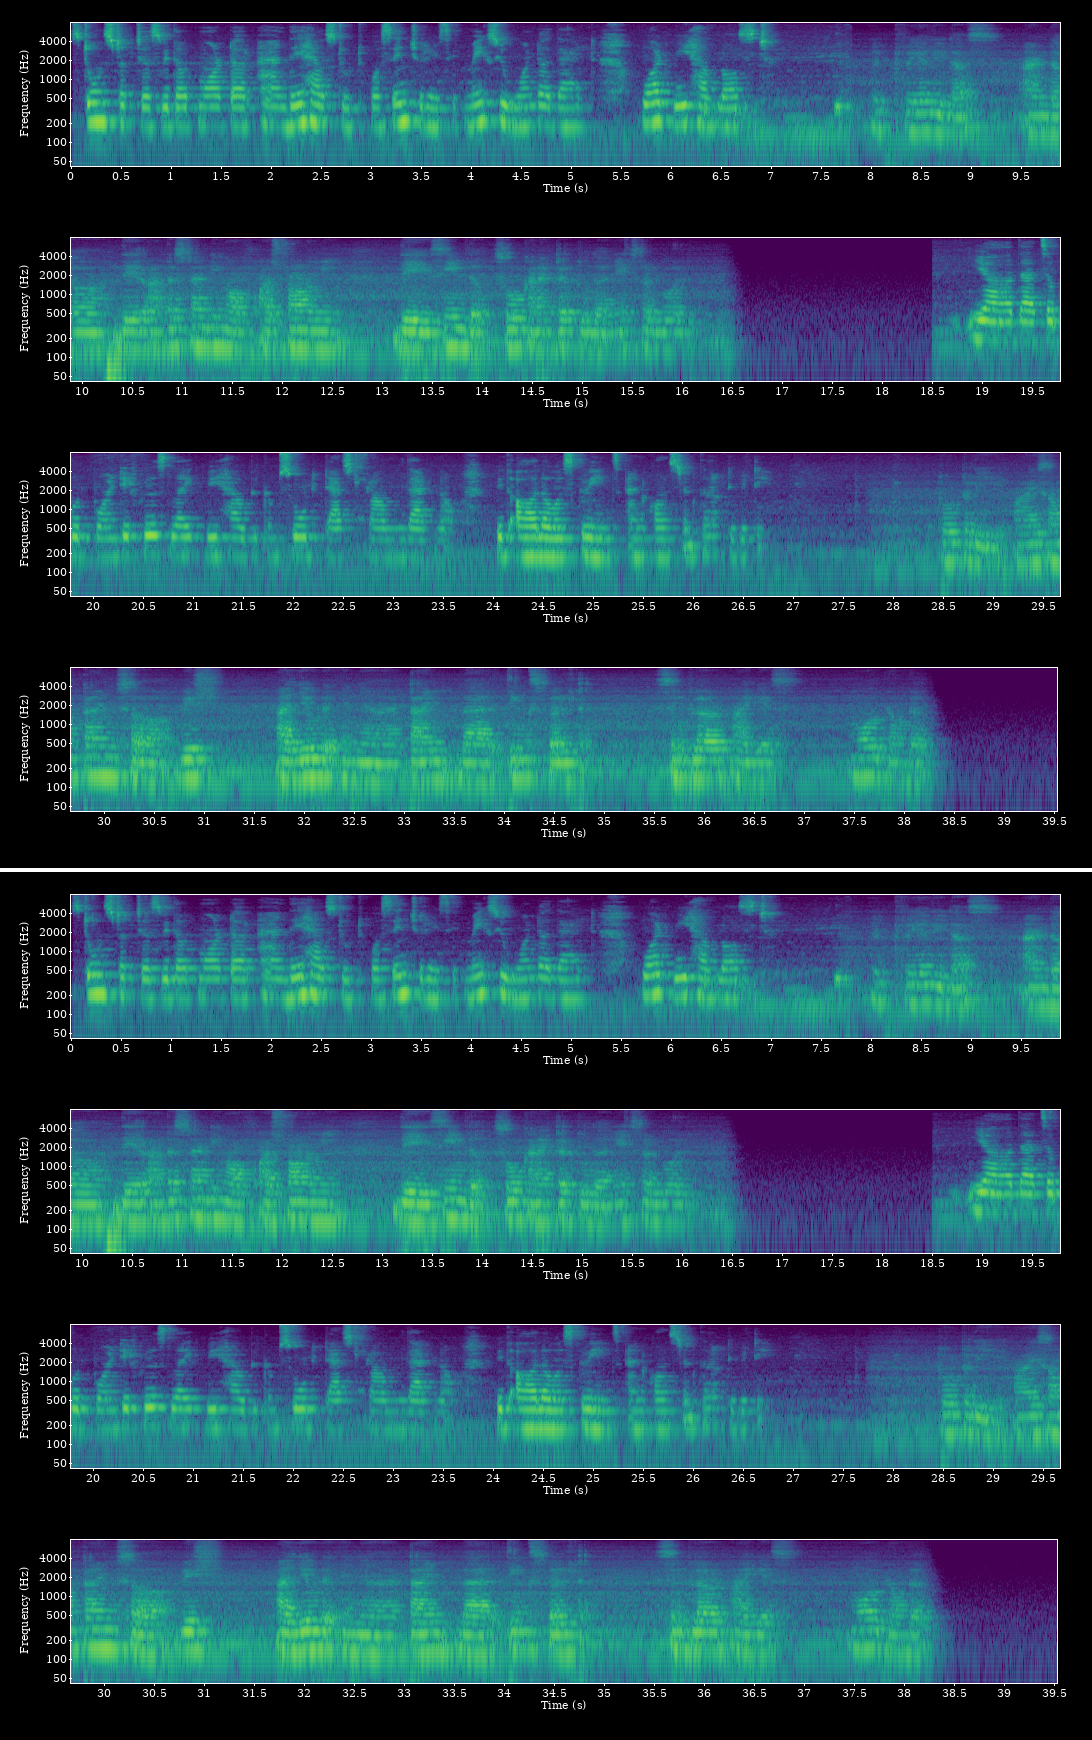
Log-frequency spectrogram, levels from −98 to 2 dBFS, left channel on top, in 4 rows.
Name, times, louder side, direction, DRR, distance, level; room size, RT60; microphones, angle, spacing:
voice 1, 0.0-7.8 18.5-26.7, left 2 dB, 30° left, 0.9 m, -28 dB
voice 2, 7.7-16.4 27.7-38.2, equal, 10° right, 5.6 m, -29 dB
14.0 x 12.0 x 2.4 m
head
